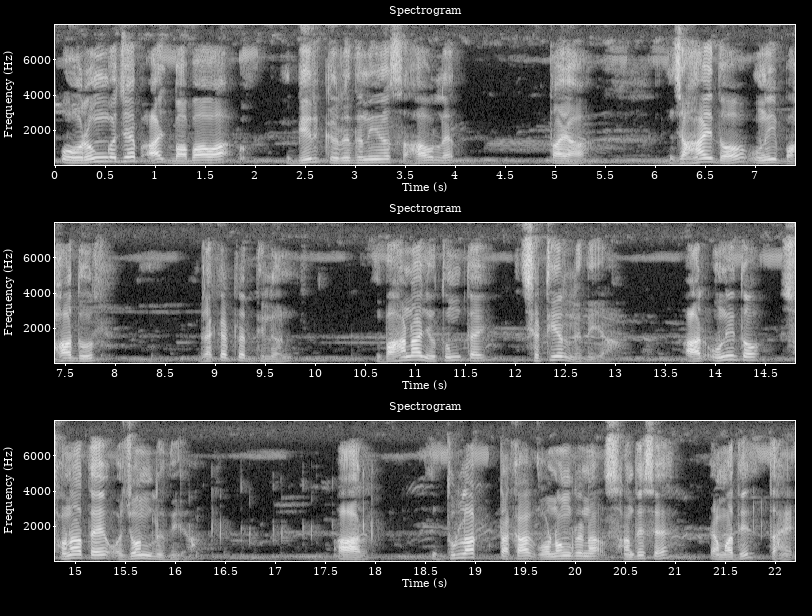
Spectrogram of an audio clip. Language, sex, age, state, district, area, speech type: Santali, male, 60+, West Bengal, Dakshin Dinajpur, rural, read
